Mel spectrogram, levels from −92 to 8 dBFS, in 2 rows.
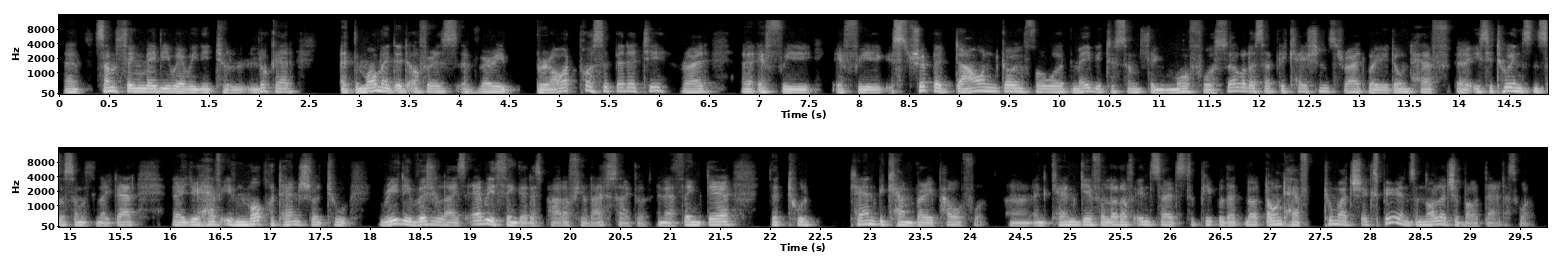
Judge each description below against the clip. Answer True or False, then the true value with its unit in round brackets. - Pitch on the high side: False (125 Hz)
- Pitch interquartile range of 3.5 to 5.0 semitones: False (2.8 semitones)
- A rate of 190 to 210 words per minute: True (200 wpm)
